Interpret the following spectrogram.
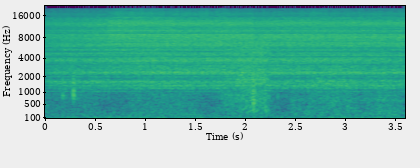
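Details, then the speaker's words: BMW 328i xDrive N20 after timing chain failure, leakdown test at 100 PSI via spark plug hole: steady hiss of shop air with no extra leak rush, cylinder sealing, no bent valves. "if any of them were bent in that cylinder they wouldn't be sealed up we would have heard air pushing out all over"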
